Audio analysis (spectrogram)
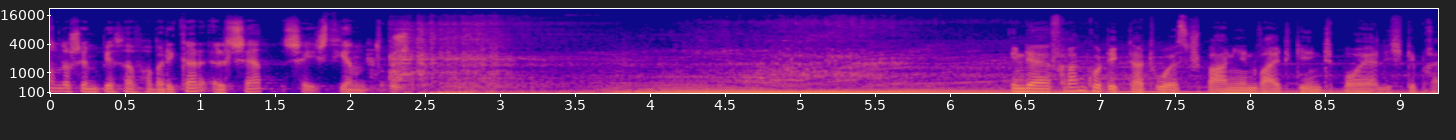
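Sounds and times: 
speech: 0.0s - 2.6s, 6.4s - 9.2s
small engine of a Seat 600 car starting up and revving: 2.3s - 7.6s.

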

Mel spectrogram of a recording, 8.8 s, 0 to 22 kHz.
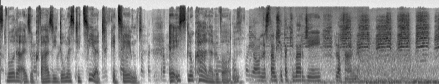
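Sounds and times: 
speech: 0.1s - 8.2s
falcon screeching while circling a tower: 5.7s - 8.7s.

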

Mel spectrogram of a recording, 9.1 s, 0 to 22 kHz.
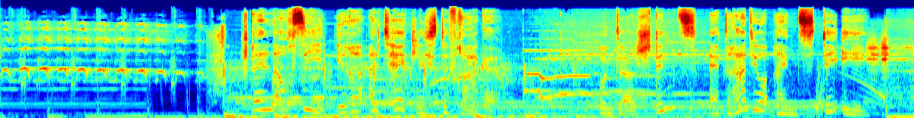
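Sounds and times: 
green woodpecker laughing call: 0.0s - 2.0s
speech: 2.5s - 5.1s, 6.0s - 9.0s.

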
